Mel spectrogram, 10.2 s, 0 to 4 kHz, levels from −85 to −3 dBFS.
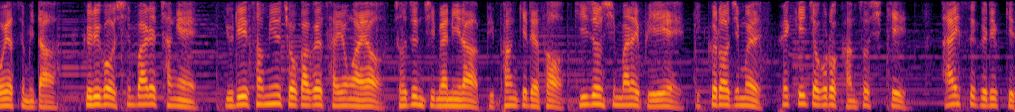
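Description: There are no technical faults to describe at any point, with the audio carried over a narrowband G.711 mu-law call path that leaves nothing above 4 kHz.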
